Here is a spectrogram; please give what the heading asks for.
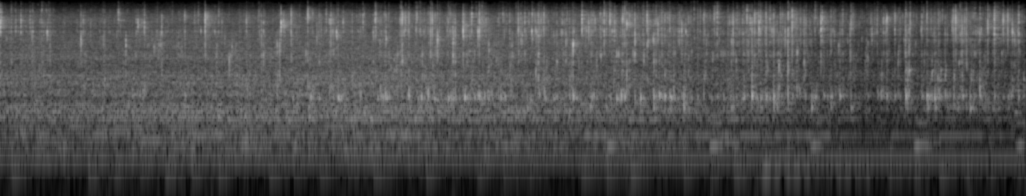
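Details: Keurig coffee maker brewing a cup after heating: soft pump hum under a steady stream of water splashing into the cup, smooth and uninterrupted; normal dispensing, about eight ounces.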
